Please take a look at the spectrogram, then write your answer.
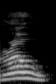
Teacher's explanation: वाव लीन रऊ बगैर लंबा किए हुए नरमी के साथ अदा होगा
